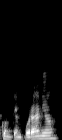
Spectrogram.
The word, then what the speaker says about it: contemporáneo: el texto la palabra contemporáneo se acentúa por poseer un diptongo bueno la verdad aquí la explicación es que esta es una palabra esdrújula o sea era su tónica está en la antepenúltima sílaba porque cuando tenemos dos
